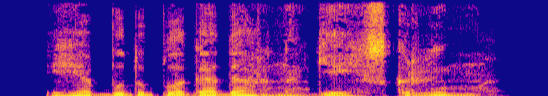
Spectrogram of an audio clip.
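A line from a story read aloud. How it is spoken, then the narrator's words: Quiet. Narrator (Russian): тихо произнесла она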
